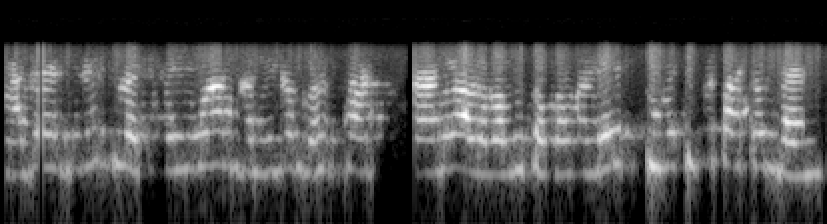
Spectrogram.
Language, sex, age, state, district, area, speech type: Marathi, female, 18-30, Maharashtra, Nagpur, urban, conversation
